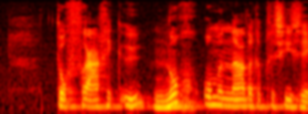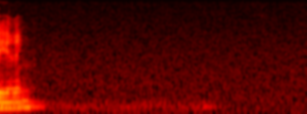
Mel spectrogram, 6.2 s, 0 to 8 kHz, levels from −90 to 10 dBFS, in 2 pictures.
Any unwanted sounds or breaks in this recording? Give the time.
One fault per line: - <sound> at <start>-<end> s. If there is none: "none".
none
